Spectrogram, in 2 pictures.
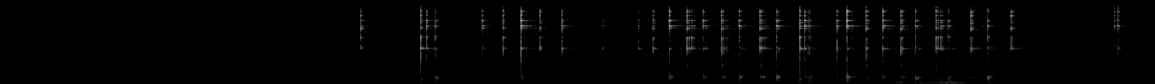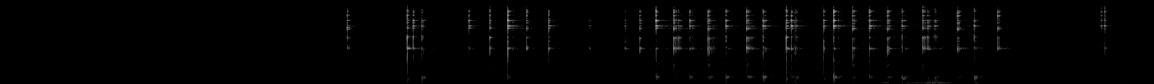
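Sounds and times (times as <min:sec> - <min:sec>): spoon clinking in glass: 0:06.4 - 0:10.2, 0:17.8 - 0:21.6.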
